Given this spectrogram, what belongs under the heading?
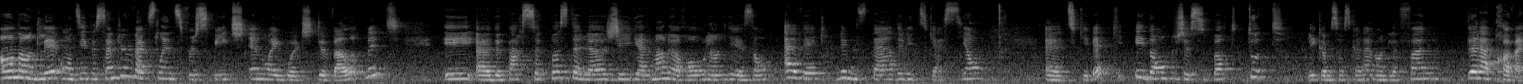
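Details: Adult woman speaking French; normal speech.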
